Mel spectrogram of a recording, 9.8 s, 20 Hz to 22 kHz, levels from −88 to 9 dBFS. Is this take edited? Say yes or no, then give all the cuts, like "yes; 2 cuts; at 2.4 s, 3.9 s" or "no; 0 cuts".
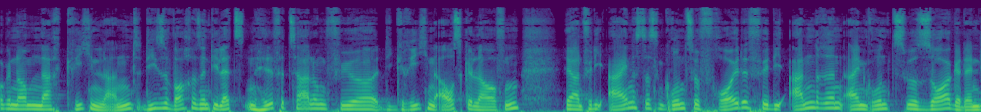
no; 0 cuts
